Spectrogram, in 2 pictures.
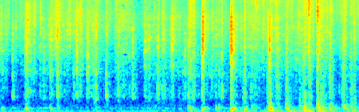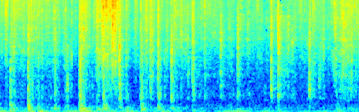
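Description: A light carved sandalwood folding fan is held open while its thin slats are tapped and scratched with fingertips and nails. The result is a close, dry, irregular patter of soft clicks and crinkly scratches, with low thumps underneath and brief bright ticks on top.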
